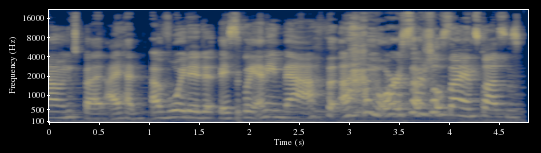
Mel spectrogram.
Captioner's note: giggling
